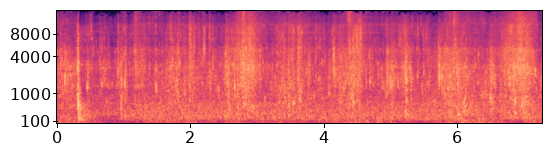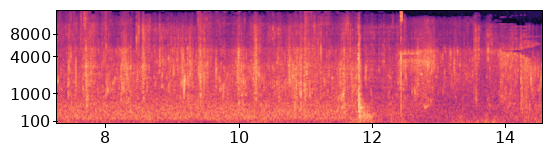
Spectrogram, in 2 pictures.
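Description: Sea water splashing and lapping against the bow of a Fenn Bluefin-S surfski as it is paddled through light chop, with wind on the microphone. Two sharper slaps stand out, one just after the start and one near the end.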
